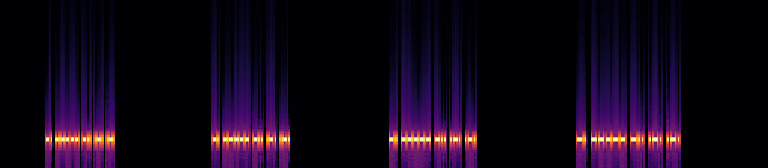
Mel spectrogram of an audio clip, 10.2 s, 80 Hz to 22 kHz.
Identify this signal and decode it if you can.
Morse code, heard as a keyed tone, about 62 wpm, 700 Hz. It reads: N0DRR N0DRR N0DRR N0DRR
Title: Speed Racing - USA 1x3 Call Signs 50wpm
